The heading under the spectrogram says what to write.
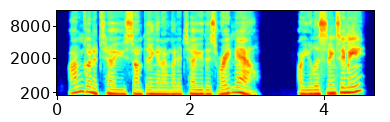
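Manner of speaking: put-on authoritative voice of authority. Acting out Mima getting a child to listen, imitating an authoritative voice. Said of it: "You have to have authority in your voice".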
